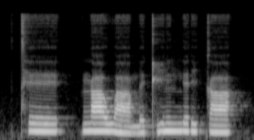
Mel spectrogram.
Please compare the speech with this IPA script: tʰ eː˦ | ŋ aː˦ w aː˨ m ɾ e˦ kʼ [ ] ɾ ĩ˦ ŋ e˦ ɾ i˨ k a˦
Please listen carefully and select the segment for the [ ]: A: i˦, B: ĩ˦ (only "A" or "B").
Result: A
